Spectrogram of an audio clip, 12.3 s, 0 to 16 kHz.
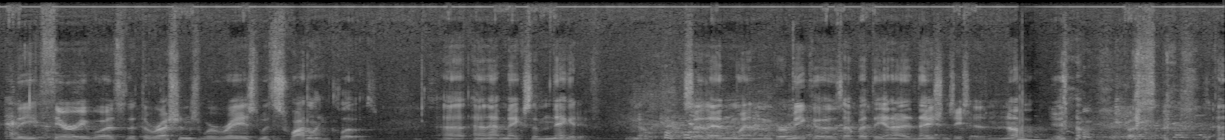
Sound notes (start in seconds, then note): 6.4 laughter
